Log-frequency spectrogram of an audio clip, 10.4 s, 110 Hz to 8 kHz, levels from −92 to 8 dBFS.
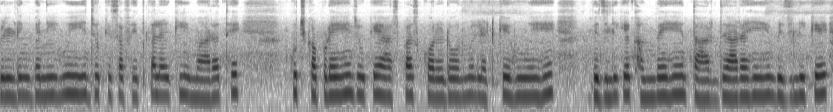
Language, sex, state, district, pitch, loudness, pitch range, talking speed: Hindi, female, Chhattisgarh, Korba, 210 Hz, -19 LUFS, 200-215 Hz, 190 wpm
